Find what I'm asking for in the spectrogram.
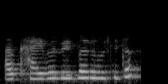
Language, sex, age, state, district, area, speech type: Odia, female, 18-30, Odisha, Puri, urban, conversation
